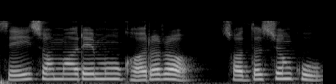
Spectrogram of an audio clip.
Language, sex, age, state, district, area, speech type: Odia, female, 18-30, Odisha, Kandhamal, rural, spontaneous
